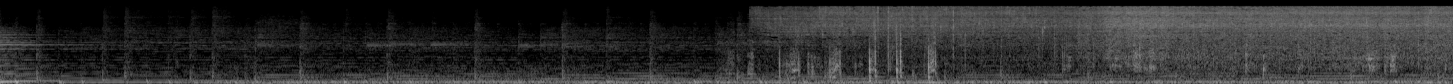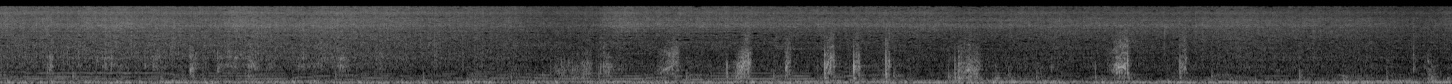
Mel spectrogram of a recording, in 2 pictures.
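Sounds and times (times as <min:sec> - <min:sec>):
garlic sizzling in oil: 0:07.3 - 0:29.0.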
